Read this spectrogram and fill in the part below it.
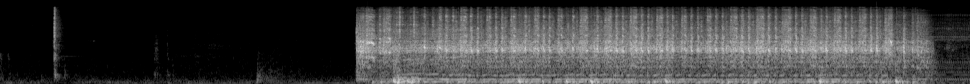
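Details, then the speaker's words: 1999 Yamaha YZF-R6 (5EB) cranking with a coil and plug grounded to the chassis; steady crackle of sharp ticks about four a second, a healthy spark, while cylinder 4 misfires above 4,500 rpm and carbs are suspected. "so now I'm going to go ahead and uh Crank It Up see if we get any Spock okay as you can see we've got spark"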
